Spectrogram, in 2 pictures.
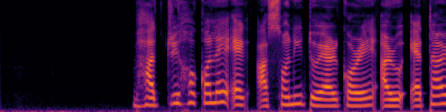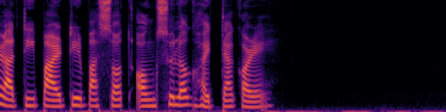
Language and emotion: Assamese, neutral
